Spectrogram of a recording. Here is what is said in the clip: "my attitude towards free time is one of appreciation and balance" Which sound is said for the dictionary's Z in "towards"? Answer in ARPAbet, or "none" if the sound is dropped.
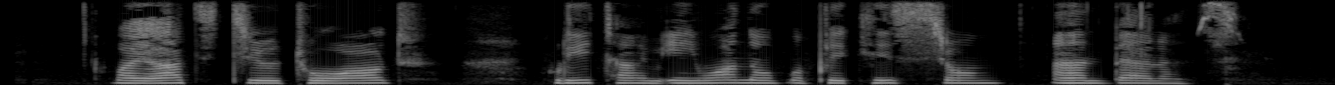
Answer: none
